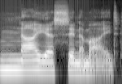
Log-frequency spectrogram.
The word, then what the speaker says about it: niacinamide: Next is niacinamide, pronounced niacinamide, which is a water-soluble form of vitamin B3.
